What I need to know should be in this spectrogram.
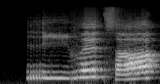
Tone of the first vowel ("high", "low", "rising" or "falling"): low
